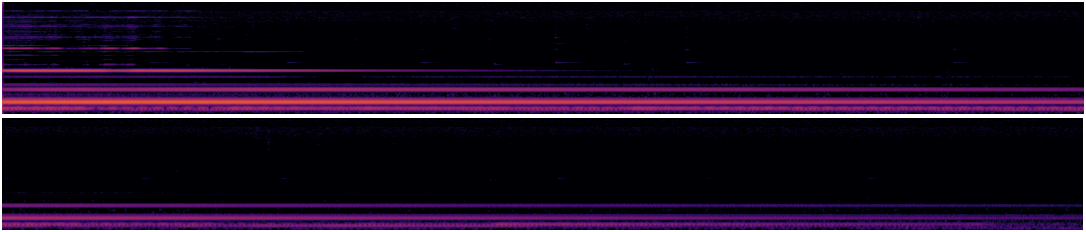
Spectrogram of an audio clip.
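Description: A bowed metal percussion note ringing out: one sustained pitch with overtones swells up at the start and then fades slowly over about ten seconds, over a lower steady tone.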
